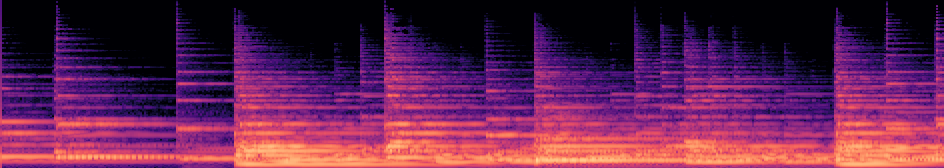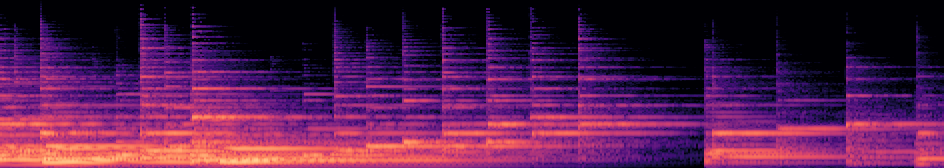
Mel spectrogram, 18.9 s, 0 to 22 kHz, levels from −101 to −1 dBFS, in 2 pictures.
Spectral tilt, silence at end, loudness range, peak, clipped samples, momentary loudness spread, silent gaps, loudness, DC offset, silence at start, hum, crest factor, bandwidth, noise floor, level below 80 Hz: -8.5 dB/octave; 0 s; 14 LU; -4 dBFS; under 0.1%; 17 LU; none; -21 LUFS; under 0.1%; 0 s; none; 18 dB; 12 kHz; -51 dBFS; -56 dBFS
